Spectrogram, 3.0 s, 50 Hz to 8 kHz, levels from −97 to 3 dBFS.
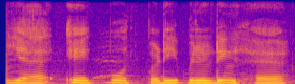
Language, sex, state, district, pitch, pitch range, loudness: Hindi, female, Uttar Pradesh, Saharanpur, 215 Hz, 210-220 Hz, -15 LUFS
